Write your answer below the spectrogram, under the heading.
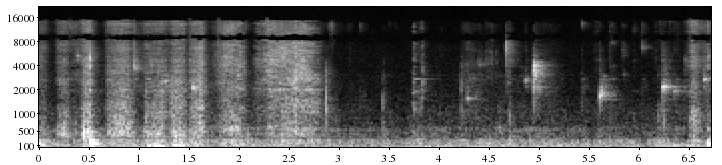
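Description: Faint cleaver cutting lengthwise through a raw long purple eggplant on a wooden cutting board: a few soft taps and scrapes of the blade, with a quiet stretch in the middle.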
